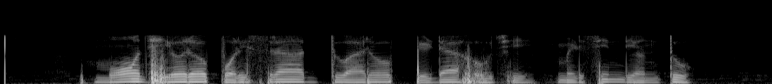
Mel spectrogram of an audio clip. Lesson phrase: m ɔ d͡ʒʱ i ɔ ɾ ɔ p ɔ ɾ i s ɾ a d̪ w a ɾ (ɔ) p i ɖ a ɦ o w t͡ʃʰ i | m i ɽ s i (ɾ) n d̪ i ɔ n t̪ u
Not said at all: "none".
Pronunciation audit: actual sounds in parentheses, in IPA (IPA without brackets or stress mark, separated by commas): ɔ, none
